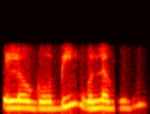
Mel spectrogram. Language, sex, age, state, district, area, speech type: Sindhi, female, 45-60, Gujarat, Kutch, rural, conversation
